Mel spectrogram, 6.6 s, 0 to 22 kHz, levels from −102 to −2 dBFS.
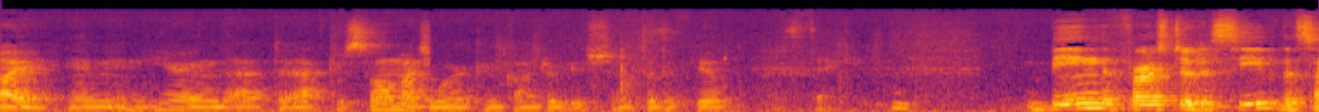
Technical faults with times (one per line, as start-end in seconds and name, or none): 2.14 audio missing between chunks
